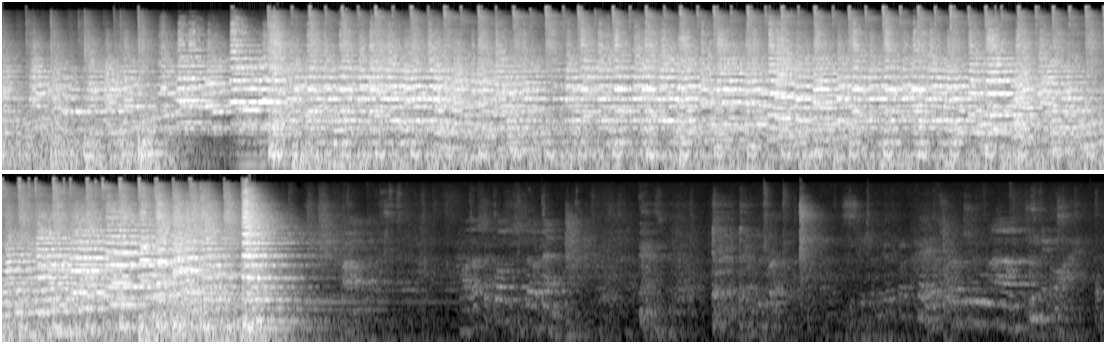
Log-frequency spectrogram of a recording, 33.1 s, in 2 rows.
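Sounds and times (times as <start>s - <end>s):
brass cantina music: 0.0s - 21.7s.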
